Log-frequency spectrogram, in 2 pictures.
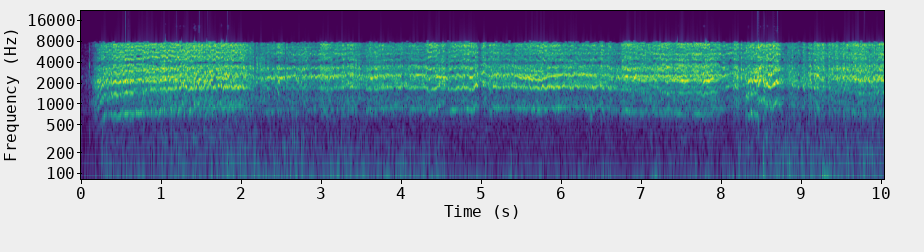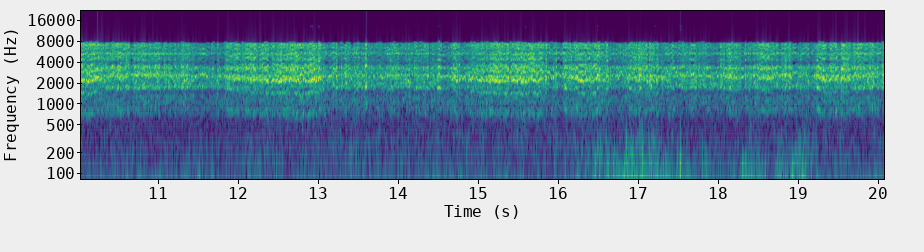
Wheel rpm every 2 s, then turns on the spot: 140, 220, 230, 220, 230, 220, 210, 230, 220, 220.
none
